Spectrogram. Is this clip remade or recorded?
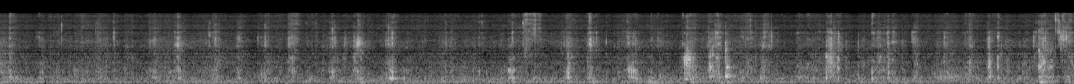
remade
